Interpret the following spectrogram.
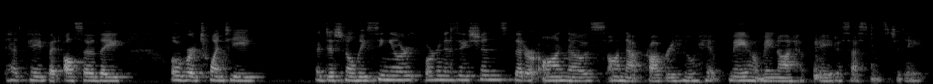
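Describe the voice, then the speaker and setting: Brief: woman city manager, low-ish voice, measured and formal, echoey council room, dull audio. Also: level tone. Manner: measured, formal, occasional fillers. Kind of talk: formal public meeting remarks.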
